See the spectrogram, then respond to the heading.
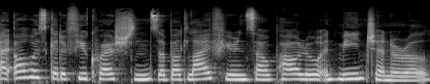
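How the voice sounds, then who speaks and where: A woman's fairly high voice moves at a moderate pace, with noticeable background noise behind it. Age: 20s; young. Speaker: vlogger. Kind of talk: Q&A vlog.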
